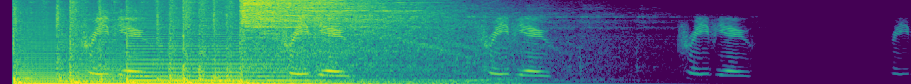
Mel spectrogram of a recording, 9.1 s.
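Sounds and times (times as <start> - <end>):
musical stinger: 0.4 - 6.0.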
